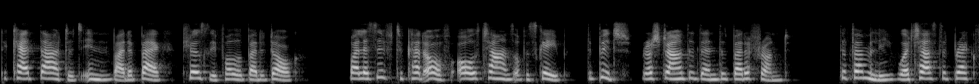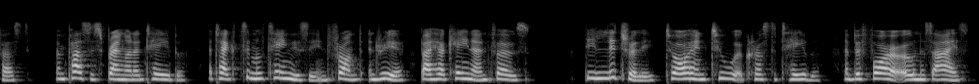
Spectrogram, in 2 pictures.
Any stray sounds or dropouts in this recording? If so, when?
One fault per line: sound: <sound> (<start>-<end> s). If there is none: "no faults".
no faults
